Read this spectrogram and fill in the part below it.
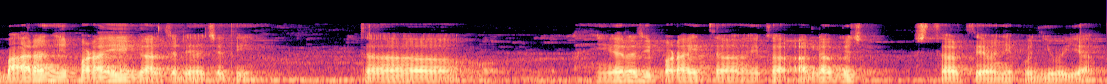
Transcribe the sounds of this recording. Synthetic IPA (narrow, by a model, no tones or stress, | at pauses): baːɾənɪ̆d͡ʑiːpɐɽ̤aːiɦeɠaːlɪd͡ʑɐɗeɐt͡ɕet̪ʰi | t̪ɐ | hiːəɾə̆d͡ʑiːpɐɽ̤aːit̪ɐɦɪkʔɐ̰ləɡd͡ʑ | st̪ʰəɾt̪ʰeʋɐɲepʊd͡ʑiʋɐiaː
